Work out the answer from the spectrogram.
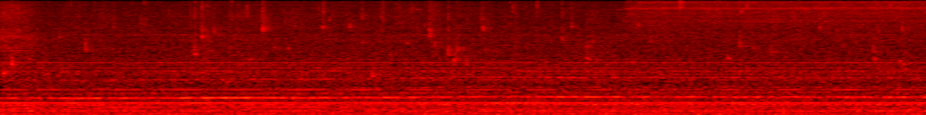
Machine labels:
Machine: pump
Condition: normal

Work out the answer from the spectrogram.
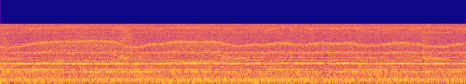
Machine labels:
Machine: pump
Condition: abnormal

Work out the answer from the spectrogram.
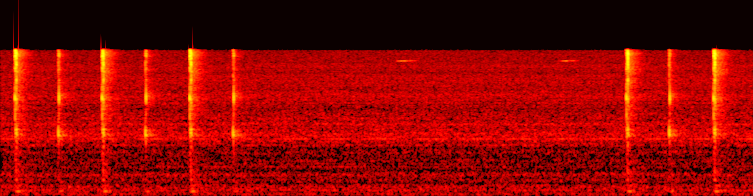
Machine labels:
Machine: valve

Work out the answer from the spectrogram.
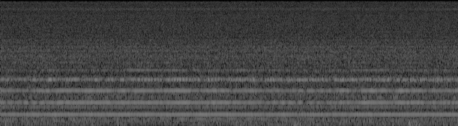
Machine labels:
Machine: fan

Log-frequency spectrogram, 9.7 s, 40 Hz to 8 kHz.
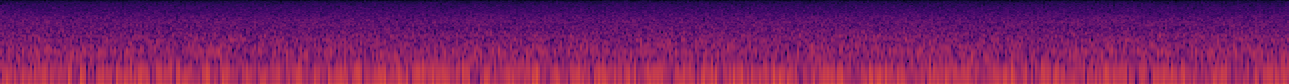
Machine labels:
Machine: fan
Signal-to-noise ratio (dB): -6 dB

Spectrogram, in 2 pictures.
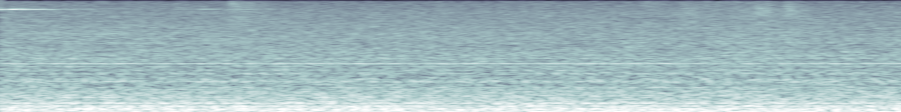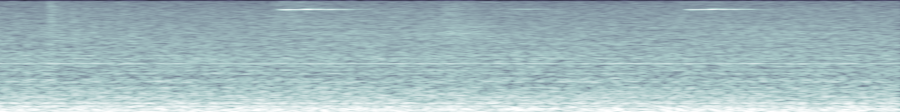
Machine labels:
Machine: fan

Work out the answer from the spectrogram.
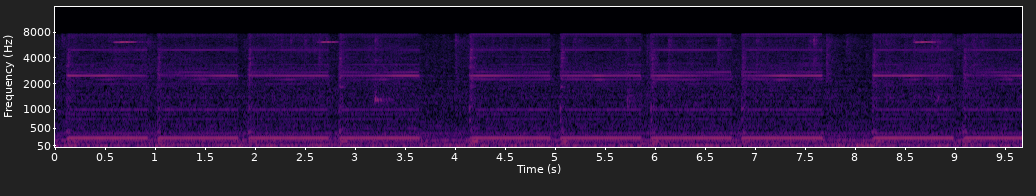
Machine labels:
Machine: slide rail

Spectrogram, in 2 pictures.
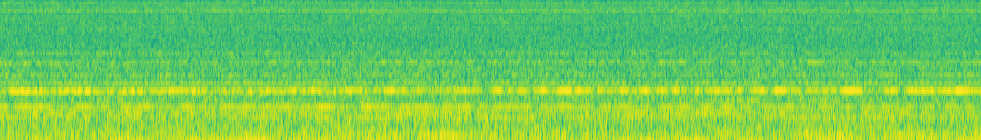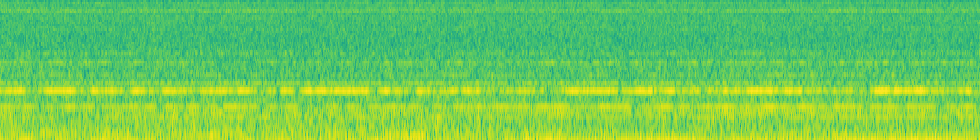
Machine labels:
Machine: fan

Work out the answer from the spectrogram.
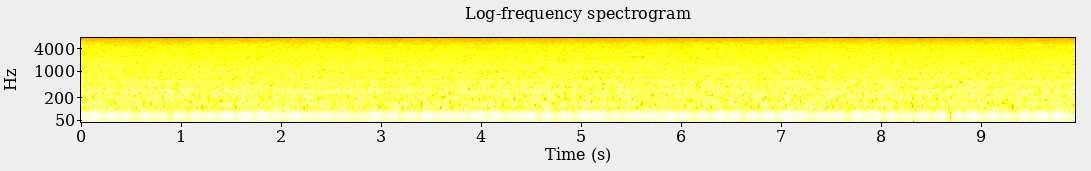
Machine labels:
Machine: fan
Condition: abnormal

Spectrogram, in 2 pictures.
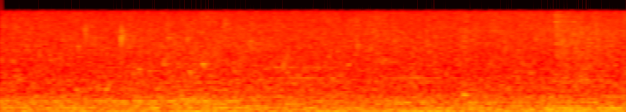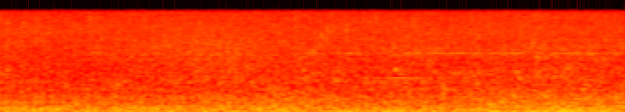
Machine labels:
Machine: pump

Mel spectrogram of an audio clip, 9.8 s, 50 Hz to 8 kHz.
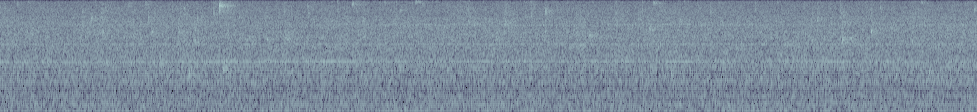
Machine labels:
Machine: pump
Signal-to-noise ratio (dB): -6 dB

